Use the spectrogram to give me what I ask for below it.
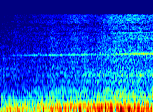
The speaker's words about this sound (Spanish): Motor estable. Comenzando a despegar.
